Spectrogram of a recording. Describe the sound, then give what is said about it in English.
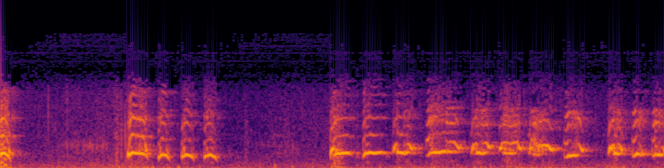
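A voice imitates a dog, with a few quick yelping barks followed by longer whining, whimpering cries that rise and fall, fairly loud over a faint background hum. “And that dog again sounds to me like another great comedian.”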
